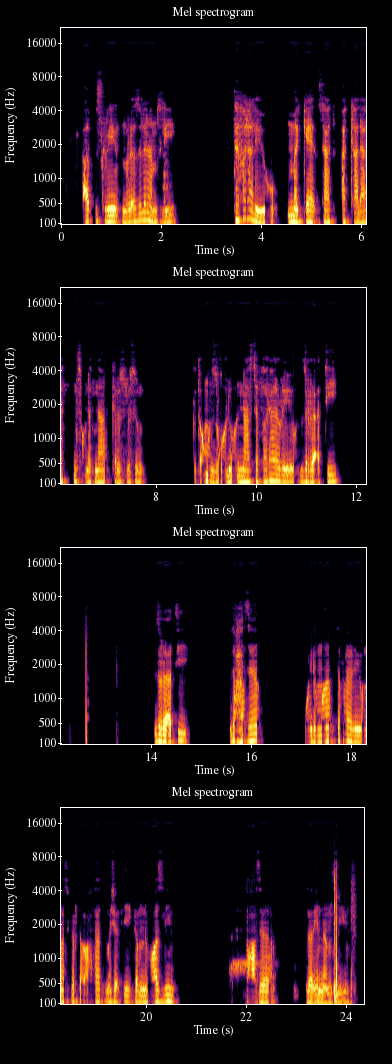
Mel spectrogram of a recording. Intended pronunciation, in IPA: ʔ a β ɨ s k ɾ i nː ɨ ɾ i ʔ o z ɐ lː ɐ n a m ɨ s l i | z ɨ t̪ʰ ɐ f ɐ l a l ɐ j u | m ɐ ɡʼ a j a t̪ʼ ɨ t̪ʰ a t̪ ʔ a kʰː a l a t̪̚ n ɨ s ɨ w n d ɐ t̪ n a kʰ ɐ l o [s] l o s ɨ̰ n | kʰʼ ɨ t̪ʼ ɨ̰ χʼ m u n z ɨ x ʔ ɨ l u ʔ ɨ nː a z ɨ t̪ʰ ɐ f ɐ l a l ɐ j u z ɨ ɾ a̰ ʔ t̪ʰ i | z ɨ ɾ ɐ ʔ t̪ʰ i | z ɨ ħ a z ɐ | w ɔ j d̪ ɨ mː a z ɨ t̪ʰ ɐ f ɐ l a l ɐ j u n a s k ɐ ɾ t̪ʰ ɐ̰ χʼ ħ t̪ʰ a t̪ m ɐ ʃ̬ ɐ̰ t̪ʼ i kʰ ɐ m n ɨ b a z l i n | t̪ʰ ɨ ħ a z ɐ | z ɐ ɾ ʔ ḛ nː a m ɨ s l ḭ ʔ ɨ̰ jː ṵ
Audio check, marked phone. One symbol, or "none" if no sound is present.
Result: s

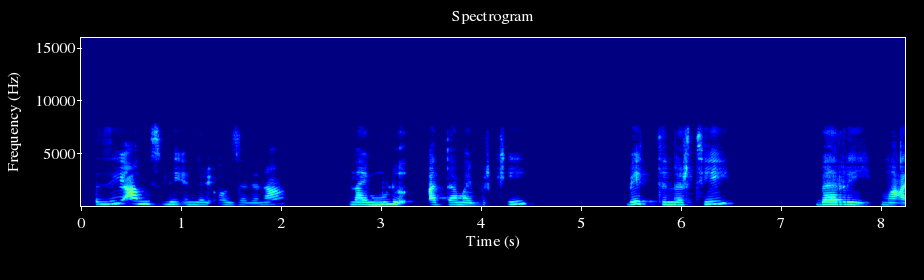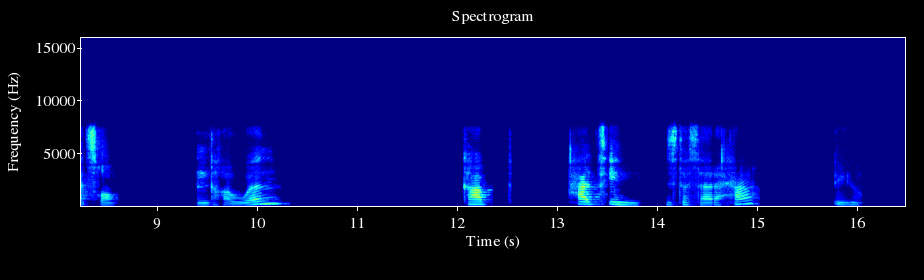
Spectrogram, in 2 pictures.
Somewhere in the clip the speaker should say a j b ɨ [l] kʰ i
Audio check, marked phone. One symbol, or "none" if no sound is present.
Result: ɾ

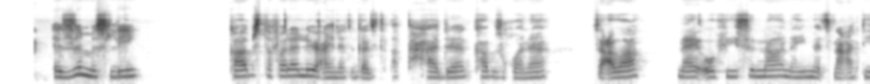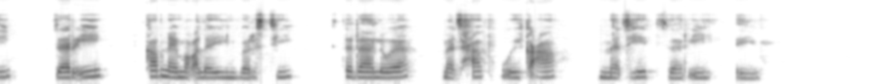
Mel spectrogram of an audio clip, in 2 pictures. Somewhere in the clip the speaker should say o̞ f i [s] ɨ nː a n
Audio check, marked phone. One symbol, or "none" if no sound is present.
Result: s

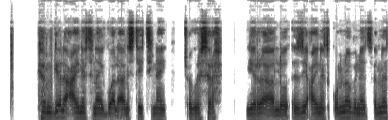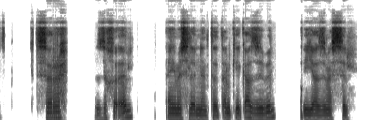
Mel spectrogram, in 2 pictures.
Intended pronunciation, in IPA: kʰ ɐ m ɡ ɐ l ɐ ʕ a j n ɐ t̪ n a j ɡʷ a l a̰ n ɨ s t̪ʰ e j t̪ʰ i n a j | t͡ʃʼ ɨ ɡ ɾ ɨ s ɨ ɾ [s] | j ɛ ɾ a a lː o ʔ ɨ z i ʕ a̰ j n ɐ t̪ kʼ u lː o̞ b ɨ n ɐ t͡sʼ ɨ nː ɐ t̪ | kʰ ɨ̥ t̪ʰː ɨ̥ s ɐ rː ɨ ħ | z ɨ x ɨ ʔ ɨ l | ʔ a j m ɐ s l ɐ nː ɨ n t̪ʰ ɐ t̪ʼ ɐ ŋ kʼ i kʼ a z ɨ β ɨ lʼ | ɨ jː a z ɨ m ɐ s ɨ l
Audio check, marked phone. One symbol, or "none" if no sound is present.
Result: ħ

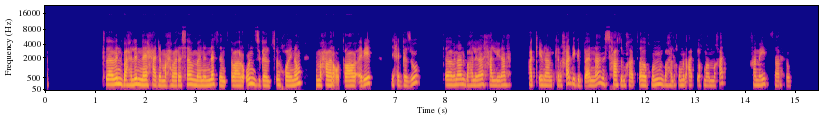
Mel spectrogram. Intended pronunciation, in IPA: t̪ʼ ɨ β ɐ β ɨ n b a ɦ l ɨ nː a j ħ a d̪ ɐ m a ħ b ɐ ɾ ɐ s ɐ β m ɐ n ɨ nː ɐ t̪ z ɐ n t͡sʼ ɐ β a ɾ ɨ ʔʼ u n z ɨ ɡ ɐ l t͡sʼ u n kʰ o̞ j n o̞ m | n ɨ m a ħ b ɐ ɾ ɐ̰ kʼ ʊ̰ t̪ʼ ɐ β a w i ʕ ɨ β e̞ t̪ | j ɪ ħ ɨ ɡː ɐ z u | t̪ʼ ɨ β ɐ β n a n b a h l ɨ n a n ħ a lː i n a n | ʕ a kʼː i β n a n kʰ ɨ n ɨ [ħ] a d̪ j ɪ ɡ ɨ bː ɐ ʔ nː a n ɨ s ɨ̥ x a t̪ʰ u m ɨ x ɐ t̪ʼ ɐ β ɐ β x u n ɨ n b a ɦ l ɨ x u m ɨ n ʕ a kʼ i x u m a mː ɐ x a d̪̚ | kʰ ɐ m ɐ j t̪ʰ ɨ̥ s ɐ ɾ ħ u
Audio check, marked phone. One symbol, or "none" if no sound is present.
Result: x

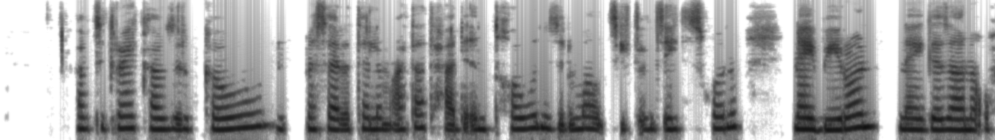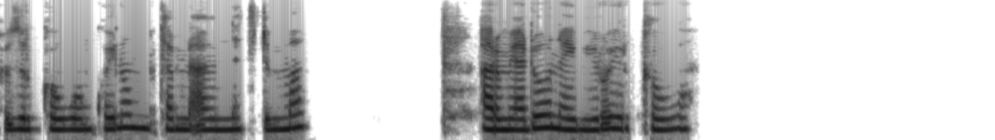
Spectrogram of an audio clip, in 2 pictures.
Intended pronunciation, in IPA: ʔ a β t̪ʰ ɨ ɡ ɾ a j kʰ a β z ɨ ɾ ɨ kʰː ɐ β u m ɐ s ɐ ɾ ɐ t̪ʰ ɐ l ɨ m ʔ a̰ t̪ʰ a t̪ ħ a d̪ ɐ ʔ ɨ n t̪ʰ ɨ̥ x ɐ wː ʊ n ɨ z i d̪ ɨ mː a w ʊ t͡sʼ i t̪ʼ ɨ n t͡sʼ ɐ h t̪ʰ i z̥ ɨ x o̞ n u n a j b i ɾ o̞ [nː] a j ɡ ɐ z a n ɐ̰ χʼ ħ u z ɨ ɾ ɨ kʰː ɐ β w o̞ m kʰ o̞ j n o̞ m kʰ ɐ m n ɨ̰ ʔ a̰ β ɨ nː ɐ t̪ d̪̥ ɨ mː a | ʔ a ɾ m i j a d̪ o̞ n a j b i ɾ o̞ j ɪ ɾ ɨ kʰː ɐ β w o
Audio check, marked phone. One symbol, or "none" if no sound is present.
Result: nː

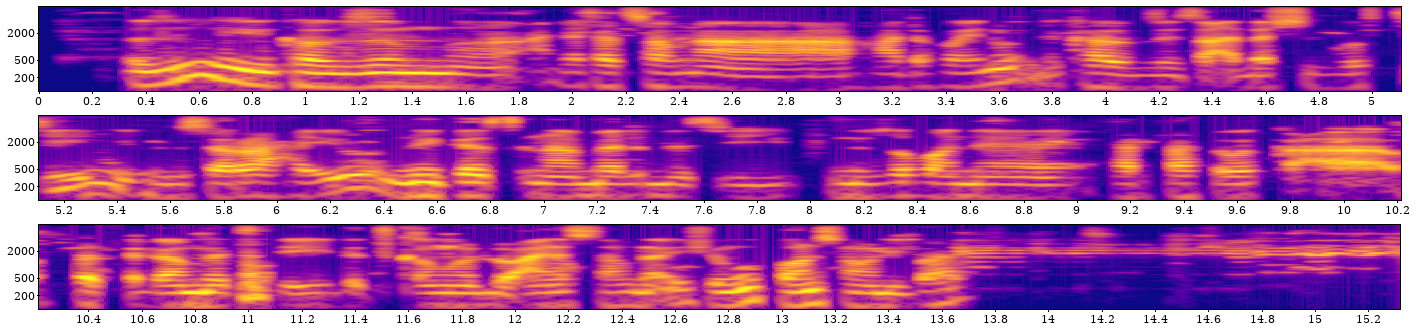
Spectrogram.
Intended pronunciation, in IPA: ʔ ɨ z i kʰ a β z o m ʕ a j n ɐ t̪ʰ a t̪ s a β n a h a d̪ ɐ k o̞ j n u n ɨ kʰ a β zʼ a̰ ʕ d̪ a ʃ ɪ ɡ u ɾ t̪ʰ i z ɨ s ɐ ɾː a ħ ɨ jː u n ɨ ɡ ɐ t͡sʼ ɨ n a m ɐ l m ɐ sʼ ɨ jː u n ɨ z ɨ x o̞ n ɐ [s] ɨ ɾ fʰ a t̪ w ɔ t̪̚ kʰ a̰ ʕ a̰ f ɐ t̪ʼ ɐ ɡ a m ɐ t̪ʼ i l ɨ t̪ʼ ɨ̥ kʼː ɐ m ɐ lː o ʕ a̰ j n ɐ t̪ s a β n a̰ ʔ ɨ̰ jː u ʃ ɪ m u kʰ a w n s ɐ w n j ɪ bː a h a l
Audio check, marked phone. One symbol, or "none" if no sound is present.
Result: ħ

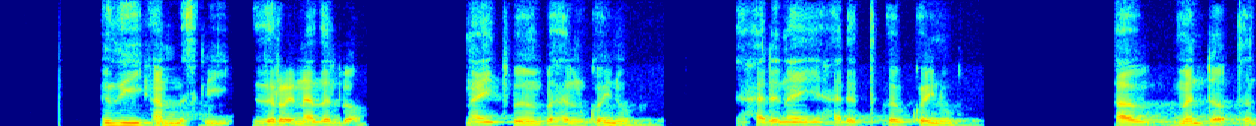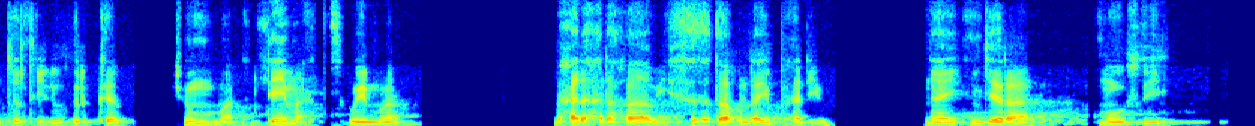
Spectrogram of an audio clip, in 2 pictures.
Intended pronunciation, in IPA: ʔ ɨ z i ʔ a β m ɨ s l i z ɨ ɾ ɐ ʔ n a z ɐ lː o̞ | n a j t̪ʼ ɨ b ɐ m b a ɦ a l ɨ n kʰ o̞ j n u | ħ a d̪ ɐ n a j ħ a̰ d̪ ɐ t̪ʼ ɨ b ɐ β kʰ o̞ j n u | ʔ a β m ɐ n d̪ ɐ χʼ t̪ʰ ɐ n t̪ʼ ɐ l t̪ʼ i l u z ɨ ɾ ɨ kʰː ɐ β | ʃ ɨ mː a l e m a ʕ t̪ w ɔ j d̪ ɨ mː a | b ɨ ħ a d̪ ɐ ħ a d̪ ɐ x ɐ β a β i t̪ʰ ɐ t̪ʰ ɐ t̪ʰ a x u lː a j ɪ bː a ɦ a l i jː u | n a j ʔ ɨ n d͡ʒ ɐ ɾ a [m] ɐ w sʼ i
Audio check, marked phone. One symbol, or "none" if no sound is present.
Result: m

